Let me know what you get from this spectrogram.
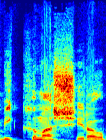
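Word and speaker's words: מכמש: 어 히브리어로 그냥 미크마쉬라고 발음이 되는데요.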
